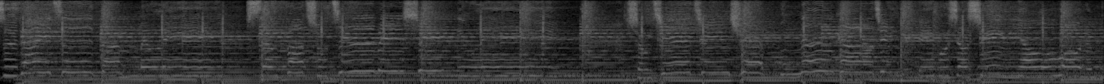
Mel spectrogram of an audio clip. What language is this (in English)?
Chinese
